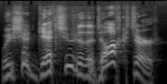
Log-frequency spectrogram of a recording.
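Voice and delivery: high, earnest character voice; concerned, high-voiced illusionist; skeleton illusionist. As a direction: pitch it high and stress the concern. Game master voices Fezzik.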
